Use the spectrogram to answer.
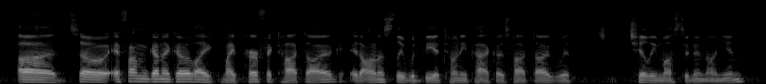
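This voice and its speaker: Using a normal speaking voice, a man talks fairly quickly at a fairly low pitch with ordinary pitch variation. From US Midwest/South (Toledo, Ohio and Louisville, Kentucky). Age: 20s. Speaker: door maker. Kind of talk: casual chat.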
